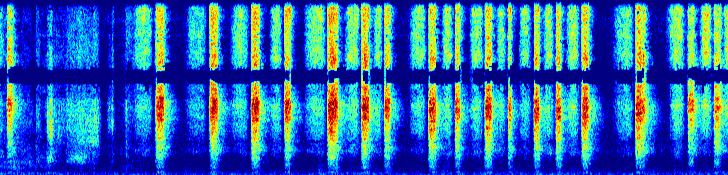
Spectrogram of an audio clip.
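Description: Short puffs of air from a hand-squeezed air blower, pushing wet alcohol ink across the paper: about two puffs a second, uneven in strength.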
